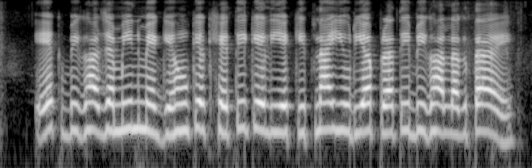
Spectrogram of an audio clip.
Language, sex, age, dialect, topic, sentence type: Magahi, female, 31-35, Southern, agriculture, question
